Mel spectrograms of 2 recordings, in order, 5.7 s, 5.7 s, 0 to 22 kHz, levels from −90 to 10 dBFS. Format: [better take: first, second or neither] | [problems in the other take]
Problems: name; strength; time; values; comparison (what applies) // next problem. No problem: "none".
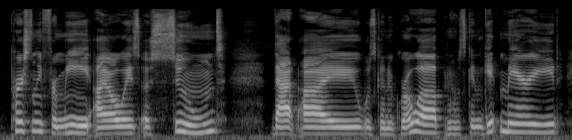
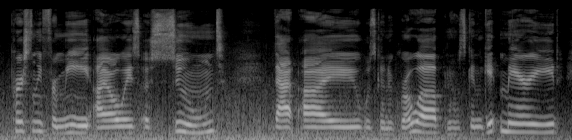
first | wind noise on the microphone; occasional gusts; 20 dB below the speech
